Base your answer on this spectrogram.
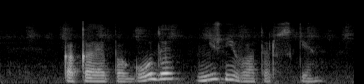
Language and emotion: Russian, neutral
